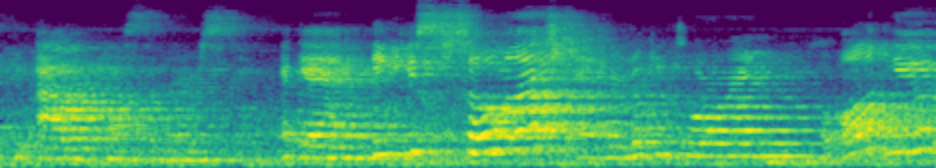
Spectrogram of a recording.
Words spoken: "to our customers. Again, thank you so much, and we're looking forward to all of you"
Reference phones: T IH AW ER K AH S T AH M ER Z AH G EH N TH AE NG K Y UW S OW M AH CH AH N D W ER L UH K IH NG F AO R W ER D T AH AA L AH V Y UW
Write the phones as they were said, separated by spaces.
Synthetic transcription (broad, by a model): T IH AW ER K AH S T AH M ER Z AH G EH N TH AE NG K Y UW S OW M AH CH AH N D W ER L UH K IH NG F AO R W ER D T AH AA L AH V Y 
